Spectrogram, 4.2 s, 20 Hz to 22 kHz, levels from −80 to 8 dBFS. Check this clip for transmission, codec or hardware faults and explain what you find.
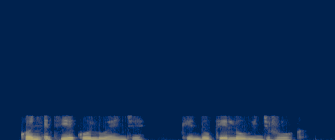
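One fault is present, a short dropout in the speech. VoIP packet loss concealed by the speech codec occurs from 0.47 to 0.61 s, just before "e tieko lwenje kendo". About 80 ms of packets went missing, which fits four 20 ms frames. The Speex decoder bridged the gap by extrapolating its last pitch and filter at steadily falling gain, so the sound smears into a fading buzzy tone or coloured noise before the speech resumes.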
